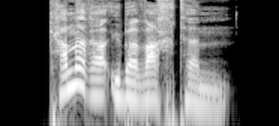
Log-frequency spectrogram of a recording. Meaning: strong dative masculine/neuter singular of kameraüberwacht
- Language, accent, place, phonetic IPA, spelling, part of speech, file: German, Germany, Berlin, [ˈkaməʁaʔyːbɐˌvaxtəm], kameraüberwachtem, adjective, De-kameraüberwachtem.ogg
